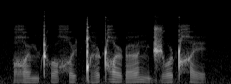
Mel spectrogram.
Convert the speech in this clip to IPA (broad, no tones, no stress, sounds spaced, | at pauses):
ʁ ø m ʈʰ o χ y ɡ͡ǃ œ ɖ ʁ ø ɽ œ n d͡ʒ o ɖ χ e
